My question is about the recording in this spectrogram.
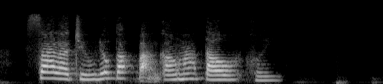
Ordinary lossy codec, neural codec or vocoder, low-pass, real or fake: Opus, 64 kbps; codec, 16 kHz in and 24 kHz out, 0.4 kbps, LongCat-Audio-Codec, fine tuned four codebook decoder; 10.8 kHz; fake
